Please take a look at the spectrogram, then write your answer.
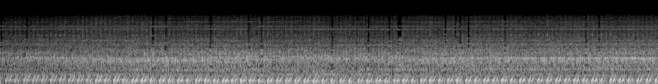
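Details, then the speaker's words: Yard-sale John Deere riding mower after fuel pump reinstalled, previously flooding and stalling after about a minute: small single-cylinder engine holds a steady even idle with regular chuffing, no hunting or stalling, running about eight minutes without flooding. "it's been about eight minutes or so it's been running without an issue so the initial problem of it flooding over is not happening"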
